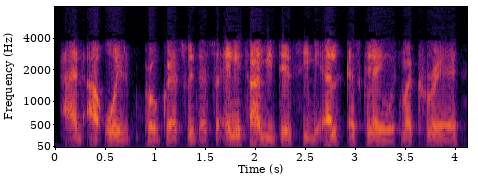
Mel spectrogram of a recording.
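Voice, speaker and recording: Over a video call from home, using an earphone mic, a South African actor in his thirties whose first language is Chichewa is the guest in a casual interview. He reflects earnestly as he tells stories, often starting over. His voice is fairly low and steady, and he talks fast, with tinny, dry, phone-like audio and no room sound.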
